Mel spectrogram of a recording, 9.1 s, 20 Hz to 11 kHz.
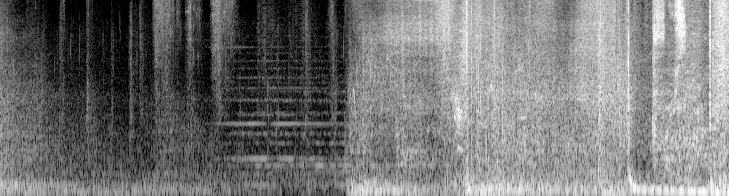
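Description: A Confringo blasting spell detonates in Hogwarts Legacy on PS5, a sudden loud boom near the middle that opens into a sustained rumbling roar of debris and fire, staying heavy and dense to the end.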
